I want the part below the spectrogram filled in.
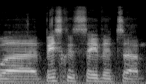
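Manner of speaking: normal talking voice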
